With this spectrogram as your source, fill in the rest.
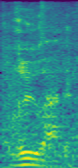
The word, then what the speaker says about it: Rouladen: It's so funny, whenever I say Rouladen, people don't know what I'm talking about because you have to pronounce it. Rouladen.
